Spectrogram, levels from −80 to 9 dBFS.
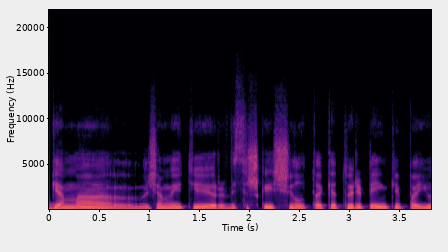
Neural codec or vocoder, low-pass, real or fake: codec, 44.1 kHz, 7.8 kbps, DAC; 19.8 kHz; fake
